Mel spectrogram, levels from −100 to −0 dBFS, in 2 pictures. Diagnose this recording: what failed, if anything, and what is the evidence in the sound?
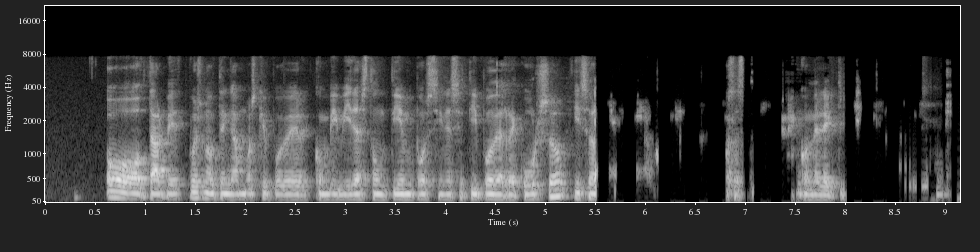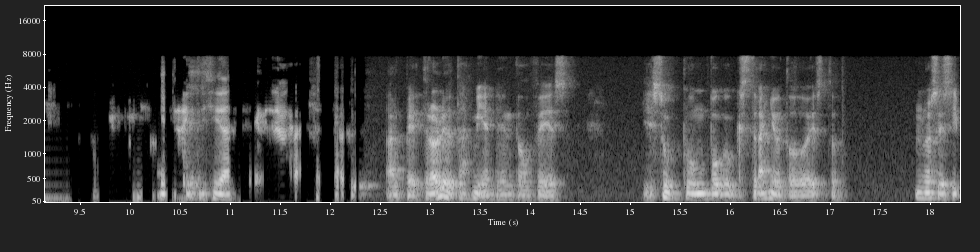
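Call processing, echo path: the other side's voice is leaking through from 4.59 to 11.22 s and again briefly from 12.25 to 12.51 s. A second voice sits roughly 15 dB below the talker. The likely cause is loudspeaker playback reaching the microphone and surviving the echo canceller. On a spectrogram it shows as a faint second set of harmonic traces under the main speech. In the waveform it appears as low-level activity filling the talker's pauses.

Call processing, echo suppression: speech is suppressed in double talk between 5.53 and 12.31 s, while both sides are active. The talker's level repeatedly dips or drops out, at worst by around 40 dB, for roughly five seconds in total across that span. Likely unable to separate near speech from echo, the canceller attenuates both. In the waveform the envelope shows gouged, pumping gaps. On the spectrogram the harmonics break into fragments. The spectrum tops out at 8 kHz throughout.

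Call processing, echo canceller gating: the background is gated by the echo canceller from 9.32 to 9.42 s. The room sound falls by about 15 dB for 100 ms, then recovers once the canceller releases. The clamp engages because loudspeaker output was detected. On a spectrogram the noise floor shows a brief dark vertical notch across all frequencies. In the waveform there is a short, sharp dip in the low-level background.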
